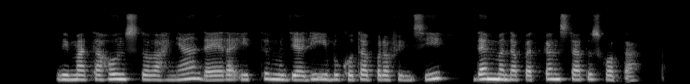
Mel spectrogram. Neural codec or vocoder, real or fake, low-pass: codec, 24 kHz, 0.5 kbps, DualCodec; fake; 10.8 kHz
